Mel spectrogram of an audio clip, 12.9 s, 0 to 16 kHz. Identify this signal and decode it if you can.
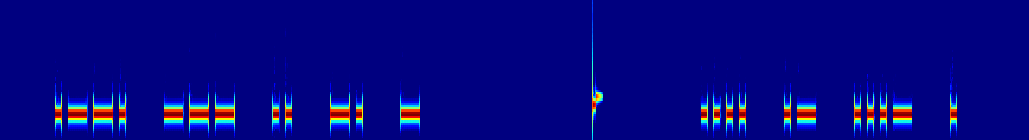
Morse code, heard as a keyed tone, about 15 wpm, spaced as for 11 wpm, 700 Hz. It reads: POINT HAVE
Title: 2x Character Spacing - Top 300 Words - 15wpm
